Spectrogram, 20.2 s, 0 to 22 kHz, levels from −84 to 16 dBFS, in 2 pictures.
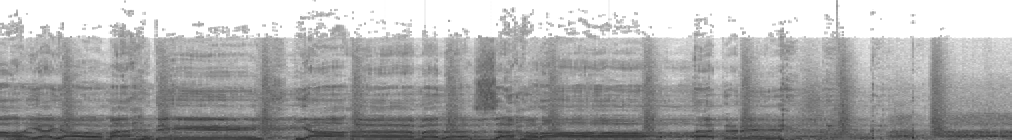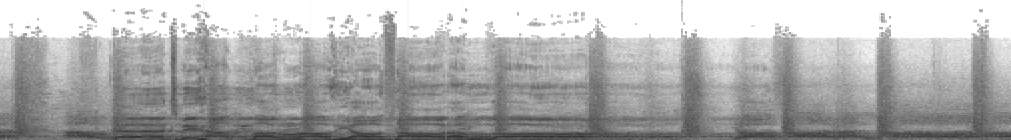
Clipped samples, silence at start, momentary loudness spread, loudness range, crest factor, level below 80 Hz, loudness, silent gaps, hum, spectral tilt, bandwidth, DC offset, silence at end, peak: under 0.1%; 0 s; 6 LU; 4 LU; 8 dB; -38 dBFS; -9 LUFS; none; none; -3.5 dB/octave; over 20 kHz; under 0.1%; 0 s; 0 dBFS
